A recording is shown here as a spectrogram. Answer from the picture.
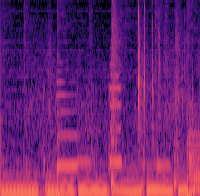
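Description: Soft background music of held notes over a steady low bass line.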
